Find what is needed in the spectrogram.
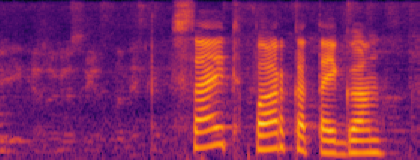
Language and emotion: Russian, neutral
